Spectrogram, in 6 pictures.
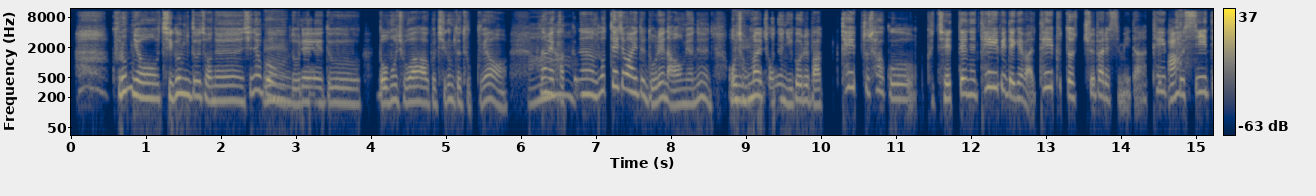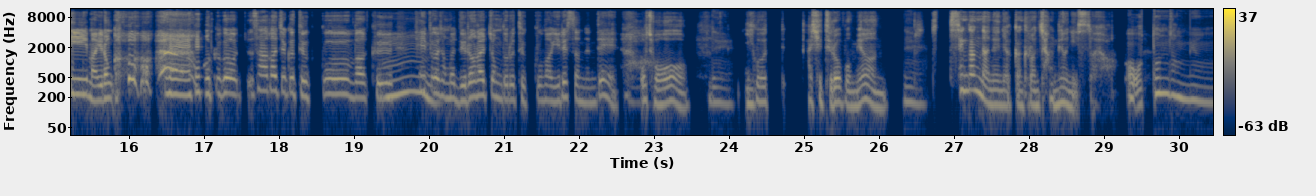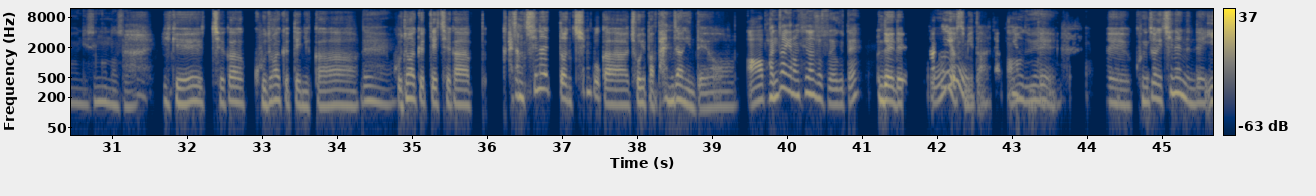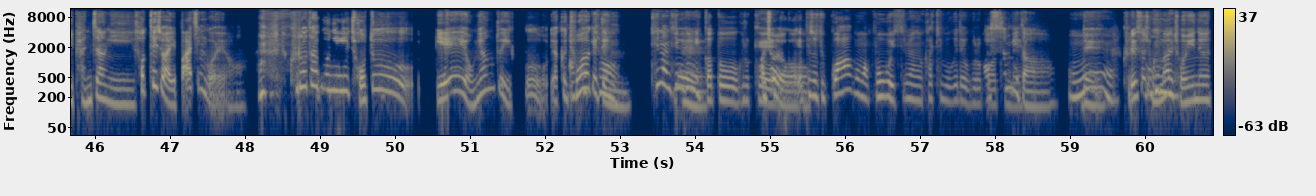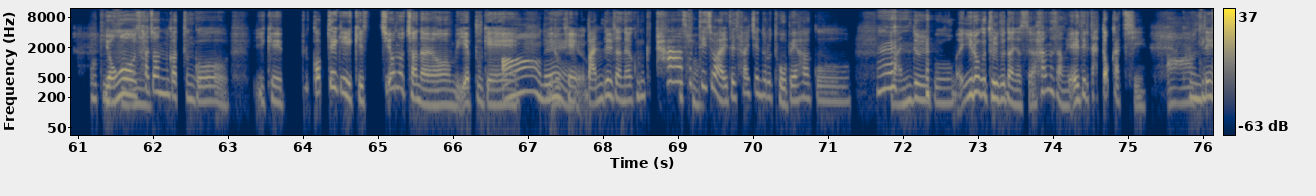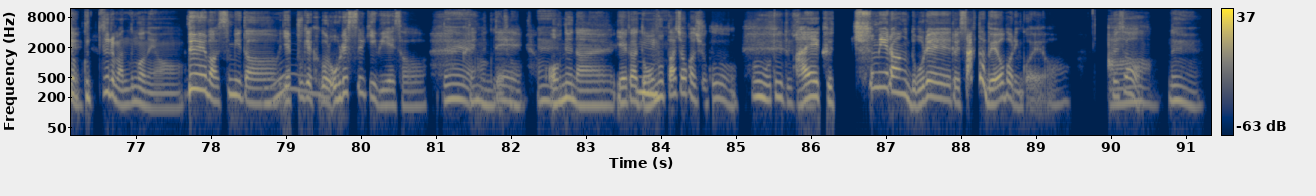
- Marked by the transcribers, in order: gasp; other background noise; laughing while speaking: "아"; laugh; laughing while speaking: "네"; laugh; laughing while speaking: "이런 거"; other noise; tapping; laugh; laugh
- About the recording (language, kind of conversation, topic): Korean, podcast, 고등학교 시절에 늘 듣던 대표적인 노래는 무엇이었나요?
